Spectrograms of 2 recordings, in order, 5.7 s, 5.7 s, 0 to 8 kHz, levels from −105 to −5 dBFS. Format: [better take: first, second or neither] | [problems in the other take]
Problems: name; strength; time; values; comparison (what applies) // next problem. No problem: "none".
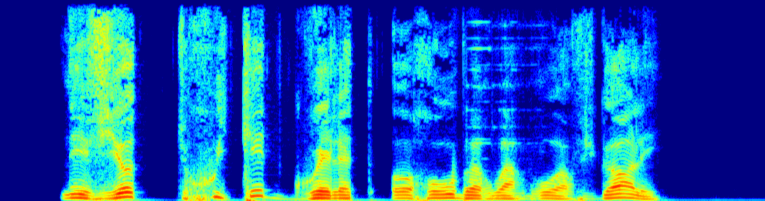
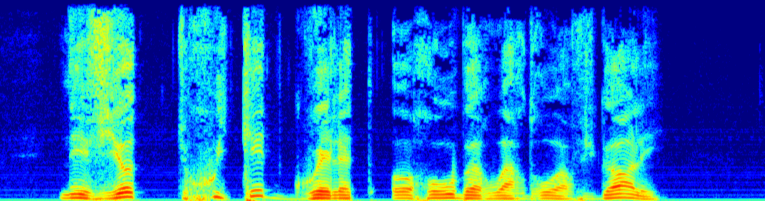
second | noise reduction (neural mask model DeepFilterNet 3)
